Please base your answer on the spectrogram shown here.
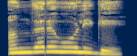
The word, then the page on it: ಅಂಘ್ರಿವಲ್ಲಿಕೆ: kannada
